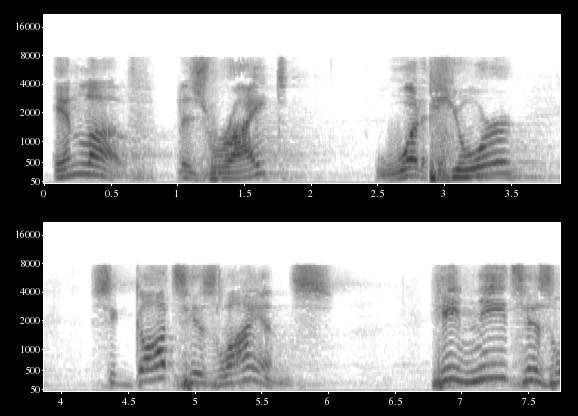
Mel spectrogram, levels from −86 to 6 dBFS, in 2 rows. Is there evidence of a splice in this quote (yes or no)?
yes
